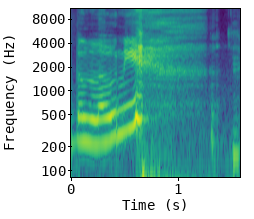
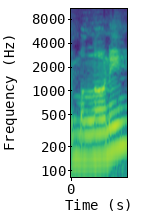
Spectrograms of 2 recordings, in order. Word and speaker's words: Malone: I wouldn't want to say Maloney. That sounds like shit. But abalone. This is what you do. You make an email. You say Post Malone.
